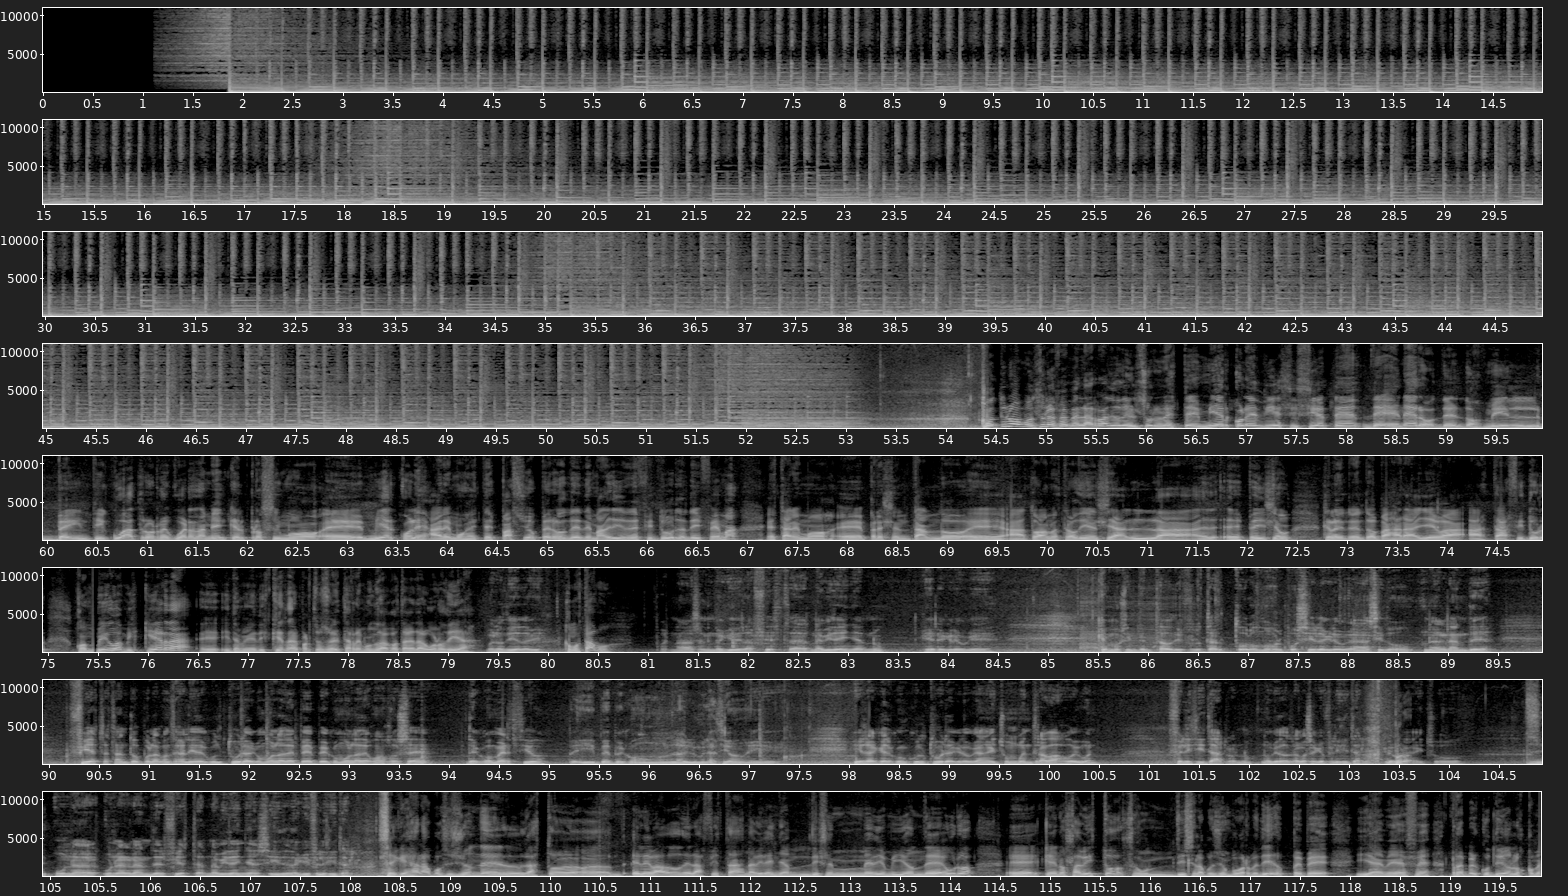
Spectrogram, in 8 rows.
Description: El pasado miércoles, día 17 de enero, nos visitaba el concejal de playas, seguridad y emergencia y régimen interior, Raimundo Dacosta, en el espacio de "El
